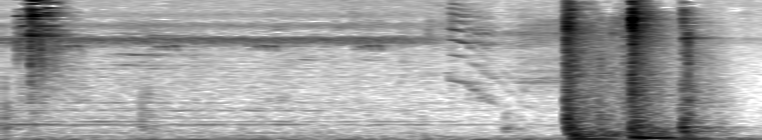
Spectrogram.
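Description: Door sounds as someone enters a house: a few loud, sharp thuds close together near the end, after a stretch of quiet, hissy background.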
